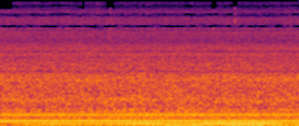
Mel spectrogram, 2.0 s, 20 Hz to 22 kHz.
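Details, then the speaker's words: 1983 Honda Shadow VT750C: the cooling fan, which earlier started and then stopped, now runs with a steady even hum and no rattle after a dirty connection was cleaned; the fan works normally on its switch. "okay it must have just been dirty the connection was dirty that's fine all right so we have the fan on the switch that's good all right that works"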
